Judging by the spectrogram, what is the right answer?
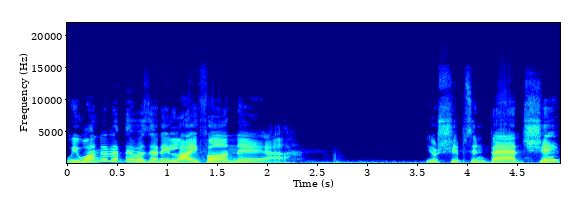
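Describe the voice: A gravelly, put-on character voice at a middle pitch, with a moderate pace and long, frequent pauses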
